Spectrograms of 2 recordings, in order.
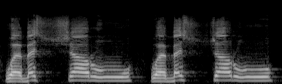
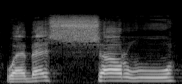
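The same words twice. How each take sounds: First: ش in وبشروا shoved out with a stress; pushed shin. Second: Doubled ش in وبشروا held too long; overlong shin. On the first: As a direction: punch into the doubled ش of وبشروا. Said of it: "دفع ونبرة عند الشين". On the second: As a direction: drag out the shhh in وبشروا. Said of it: "ولا زود زمن الشين الساكنة". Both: Shown as a demonstration.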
